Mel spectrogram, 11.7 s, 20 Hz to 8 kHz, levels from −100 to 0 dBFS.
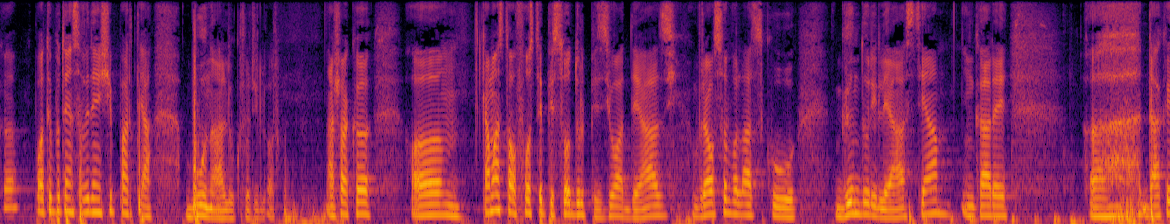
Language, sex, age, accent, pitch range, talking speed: Romanian, male, 20-39, native, 115-145 Hz, 155 wpm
